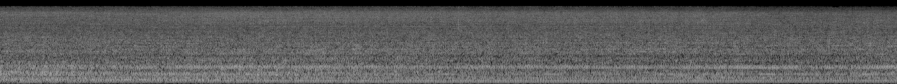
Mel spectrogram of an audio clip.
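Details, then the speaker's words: Maytag Neptune MAH5500BWW washer after motor and motor control board replacement: smooth, steady high whir of the drum spinning, no grinding or banging. Normal spin cycle. "the uh flywheel back there is turning so that's a good sign that sounds like it's really r enough"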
